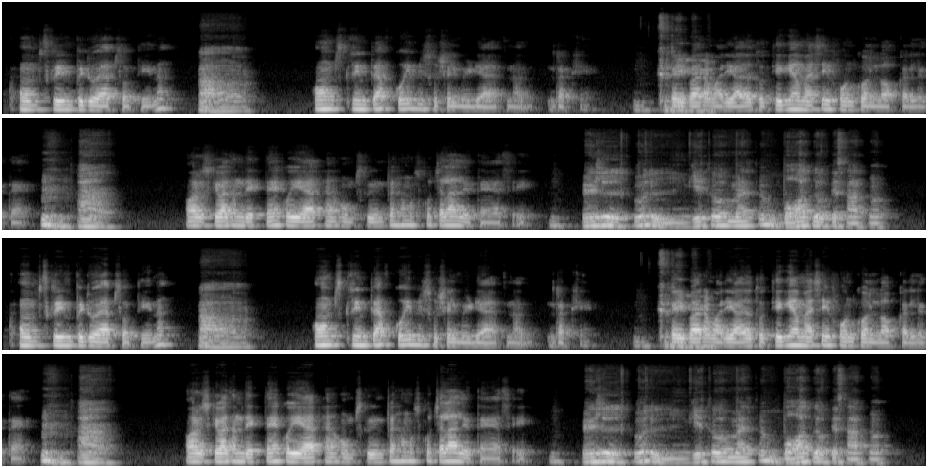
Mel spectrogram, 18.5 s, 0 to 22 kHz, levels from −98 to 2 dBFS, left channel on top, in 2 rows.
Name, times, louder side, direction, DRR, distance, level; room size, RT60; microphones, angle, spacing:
voice 1, 0.2-1.6 3.1-5.6 6.7-9.5 11.1-14.5, right 3 dB, 75° right, 5 dB, 0.9 m, -26 dB
voice 2, 2.0-2.4 6.3-7.0 9.6-10.3 14.7-18.0, right 1 dB, 15° left, -6 dB, 2.0 m, -29 dB
11.0 x 5.5 x 2.6 m, 0.33 s
head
